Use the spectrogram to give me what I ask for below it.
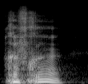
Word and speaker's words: Refrain: Genauso wie Refrain, wusste ich auch nie, Refrain. Ja, wie sagt man denn dazu? – Refrain. – Also habe ich auch lange falsch ausgesprochen.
